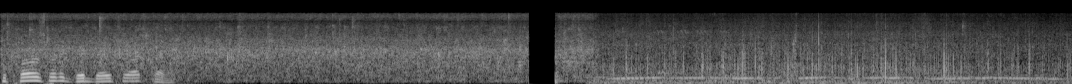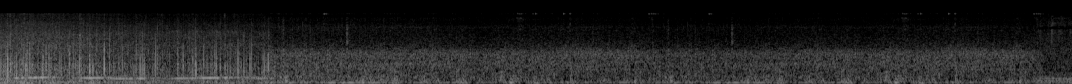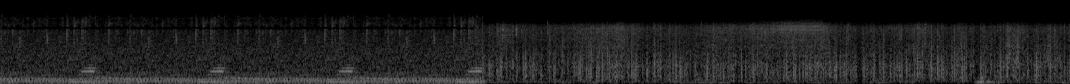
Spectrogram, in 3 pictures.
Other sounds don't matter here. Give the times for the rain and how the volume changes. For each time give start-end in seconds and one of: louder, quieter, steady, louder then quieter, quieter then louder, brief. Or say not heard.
0.0-32.1 quieter.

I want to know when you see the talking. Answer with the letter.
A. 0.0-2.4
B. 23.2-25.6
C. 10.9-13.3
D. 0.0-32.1
A.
